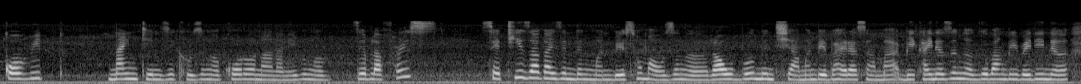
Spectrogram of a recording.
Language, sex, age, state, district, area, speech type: Bodo, female, 18-30, Assam, Udalguri, urban, spontaneous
